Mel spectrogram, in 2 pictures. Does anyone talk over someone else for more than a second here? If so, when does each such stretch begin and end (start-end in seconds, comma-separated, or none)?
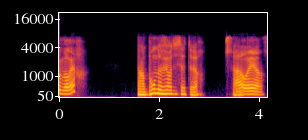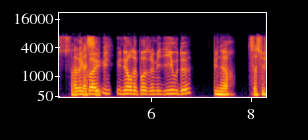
3.5-5.2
